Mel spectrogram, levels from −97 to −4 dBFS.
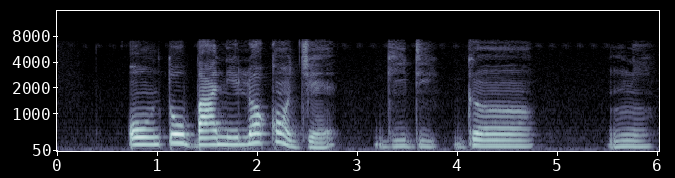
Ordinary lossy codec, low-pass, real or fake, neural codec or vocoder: none; 7.2 kHz; real; none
